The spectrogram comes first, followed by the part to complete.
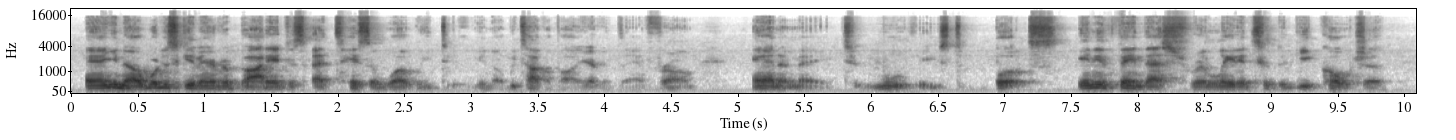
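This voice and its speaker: There are big swings in loudness as a man speaks at a fairly quick pace. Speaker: podcast co-host. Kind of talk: casual chat. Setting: remote podcast recording. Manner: relaxed.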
